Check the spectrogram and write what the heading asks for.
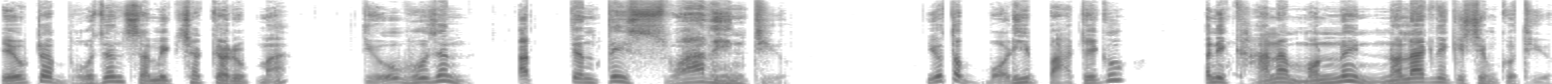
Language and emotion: Nepali, disgusted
